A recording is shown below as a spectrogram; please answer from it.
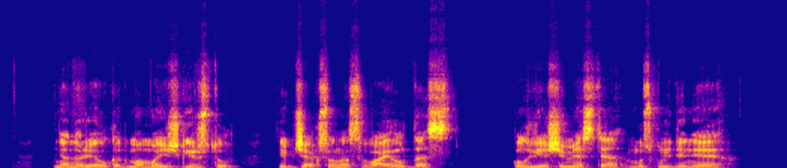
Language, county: Lithuanian, Kaunas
